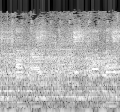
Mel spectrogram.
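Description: Electronic dance music from a DJ set, played loud over a club sound system, with a steady bass line running under it.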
